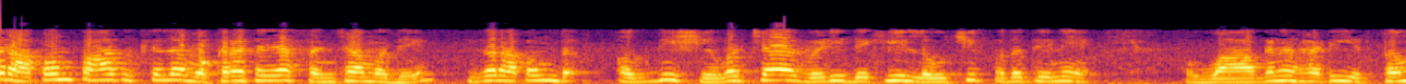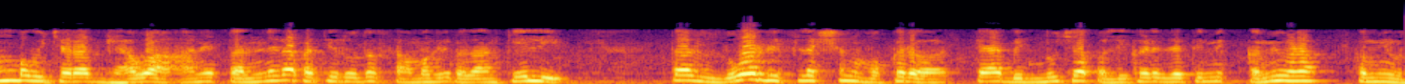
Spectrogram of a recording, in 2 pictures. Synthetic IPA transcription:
t̪əɾapəɳpaɦat̪əsleljaʋəkɾat͡ɕjajasəɲt͡ɕʰaməd̪ʱːje | d͡zəɾapəɳ | əɡd̪iːɕeʋəɾt͡ɕjaʋeɭiːd̪ekʰiːlːəwt͡ɕik̪̚pəd̪ʱːət̪ine | ʋaɡɳjasaʈiːst̪əmbəʋit͡ɕaɾat̪ɡʱjaʋaaɽ̃it̪ənːjəɾapɾət̪iɾod̪ʱəksaməɡɾiːpɾəd̪ankeliː | t̪əɾloɽɾiflekʂənʋəkɾət̪jabind̪ʱut͡ɕjapəlikʰəɽed͡zat̪imiːkəmiːɦəɳ̃akəmiːɦot̪i

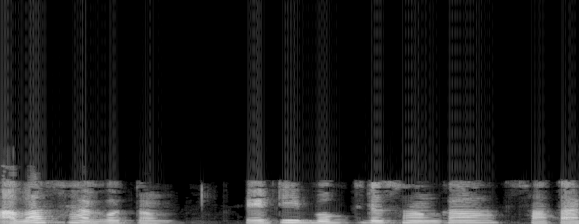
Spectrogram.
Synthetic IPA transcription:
a̰basaɡɔt̪ɔm | eʈibok̚t̪iʈasɔŋkʰasat̪a

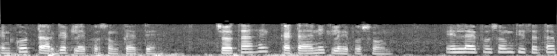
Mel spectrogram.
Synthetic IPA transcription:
ɪnkoʈaːɾɡeʈlaːɪpoːsoːmkɛɦt̪eɦɛ̃ | t͡ʃɔːt̪ʰaɦɛkɐʈajniklaɪposoːm | ɪnlaɪposoːmkisɐt̪a

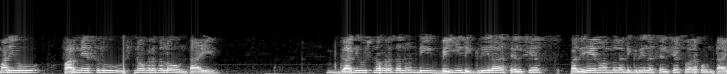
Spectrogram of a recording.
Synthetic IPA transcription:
mɐɾiju | pʰɐɾneːsuluːt͡ʃnoːɡɾɐt̪ɐlo̞ːuɳʈaːji | ɡɐd̪iut͡ʃʃnɔːɡɾɐt̪̬ɐnuɳɖiʋejːiɖiɡɾiːlɐselsijɐspɐd̪iɦeːnuʋɐnd̪ɐlɐɖiɡɾiːlɐselsijɐsʋɐɾɐkuːɳʈaː

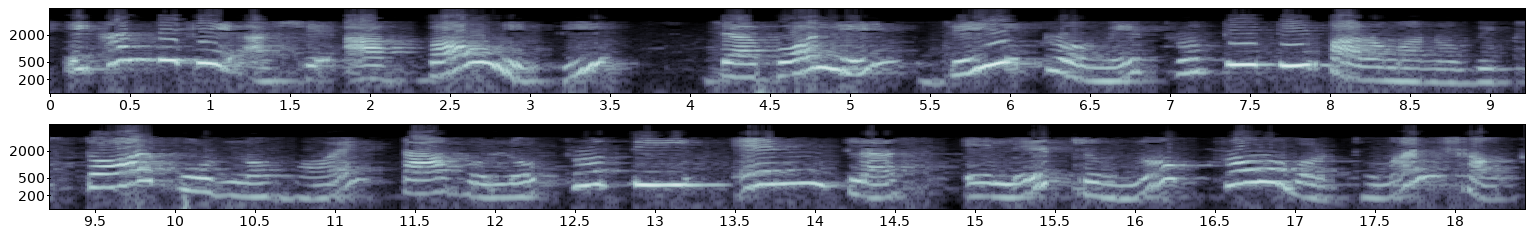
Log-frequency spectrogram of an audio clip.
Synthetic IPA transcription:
ekʰant̪ʰekeʔa̰ʃeʔaɡbawnit̪i | d͡ʑabɔled͡ʑejkɾomepɾot̪iʈipaɾomanobikst̪ɔɾpuɾnoɦɔet̪aɦolopɾot̪ienplas | eleɾd͡ʑonːokɾomobɔɾt̪ʰomanʃɔŋkʰa

